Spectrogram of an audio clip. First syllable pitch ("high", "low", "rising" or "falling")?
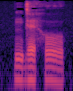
falling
